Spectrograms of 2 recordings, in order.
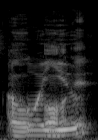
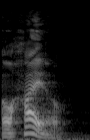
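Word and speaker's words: Ohio (おはよう): But I texted Danny Bivens of the Famicast, because I figured he might know how to say this, and it's pronounced, he says, it's in his exact words, it's pronounced like the state Ohio, and it just means morning, like morning, and if it were Ohio gozaimasu, that would mean good morning.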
